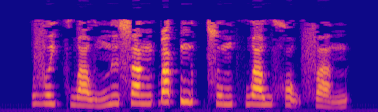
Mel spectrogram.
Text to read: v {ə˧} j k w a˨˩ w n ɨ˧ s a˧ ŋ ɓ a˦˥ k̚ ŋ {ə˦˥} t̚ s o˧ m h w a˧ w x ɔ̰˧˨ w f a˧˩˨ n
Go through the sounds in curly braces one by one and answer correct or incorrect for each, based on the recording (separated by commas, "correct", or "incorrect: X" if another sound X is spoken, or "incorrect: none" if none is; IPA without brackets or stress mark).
correct, correct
